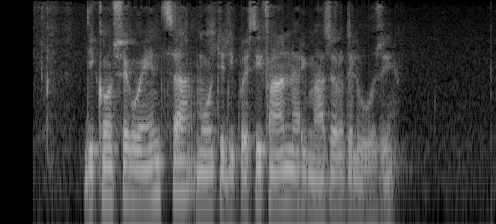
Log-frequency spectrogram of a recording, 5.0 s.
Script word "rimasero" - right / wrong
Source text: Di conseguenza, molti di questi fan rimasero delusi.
right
